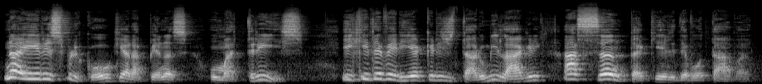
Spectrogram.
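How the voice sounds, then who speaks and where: A man with a Brazilian Portuguese accent narrating scripted stories in a theatrical, deliberate way as a show host. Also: on the high side, wildly swooping pitch, fairly bright tone. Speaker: host and storyteller of a radio history show.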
